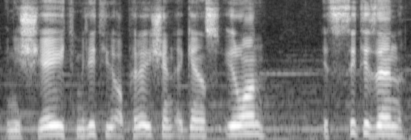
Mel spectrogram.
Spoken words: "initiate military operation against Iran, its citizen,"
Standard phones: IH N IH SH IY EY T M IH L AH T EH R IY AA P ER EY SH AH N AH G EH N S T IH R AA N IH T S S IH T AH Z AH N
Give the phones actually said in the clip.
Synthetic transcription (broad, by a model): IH N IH SH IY EY T M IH L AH T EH R IY AA P ER EY SH AH N AH G EH N S T IH R AA N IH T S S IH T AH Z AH N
